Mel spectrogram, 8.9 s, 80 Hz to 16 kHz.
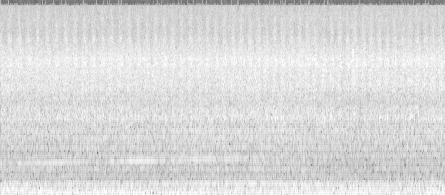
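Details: Samsung WW5300 (WW95T534CAE) washing machine, outlet unit on its second use: steady loud rumbling drone with a faint squeal over heavy low churn, very loud noise from the beginning.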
